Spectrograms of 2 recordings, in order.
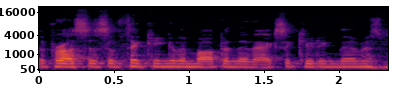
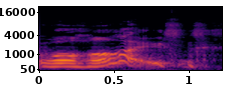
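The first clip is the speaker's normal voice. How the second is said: goofy, silly voice, louder; 9 dB louder than usual. Showing how a goofier version of the greeting would sound: goofy voice.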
